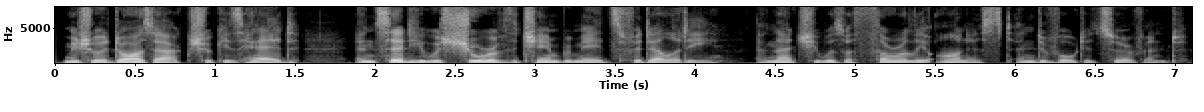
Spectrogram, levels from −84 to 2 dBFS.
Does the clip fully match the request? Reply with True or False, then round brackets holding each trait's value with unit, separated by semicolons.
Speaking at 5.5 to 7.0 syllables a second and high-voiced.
False (5.8 syllables/s; 140 Hz)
